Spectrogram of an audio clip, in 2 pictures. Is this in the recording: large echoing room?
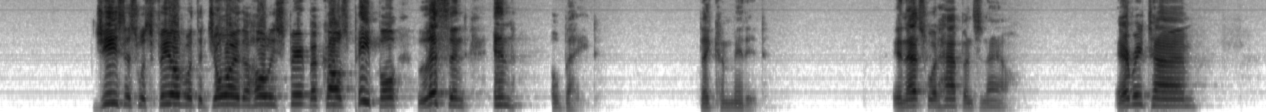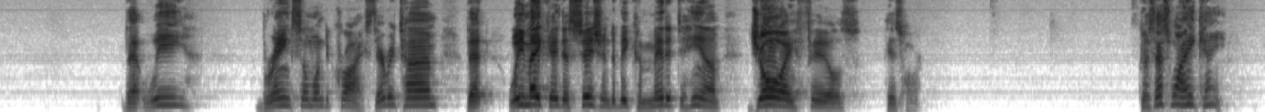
yes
